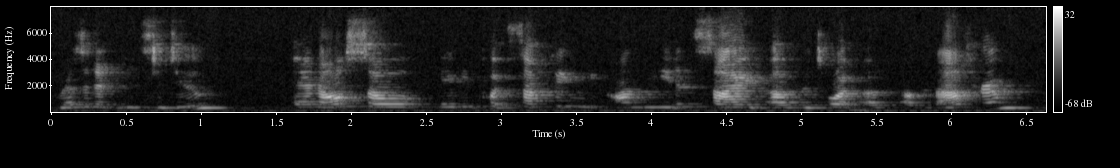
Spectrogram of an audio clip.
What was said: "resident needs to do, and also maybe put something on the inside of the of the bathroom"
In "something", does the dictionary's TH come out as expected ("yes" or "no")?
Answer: yes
